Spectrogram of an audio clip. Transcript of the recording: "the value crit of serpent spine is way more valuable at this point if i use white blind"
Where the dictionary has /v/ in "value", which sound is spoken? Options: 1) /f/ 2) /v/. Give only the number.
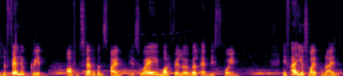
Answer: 1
